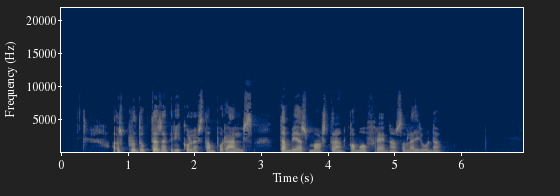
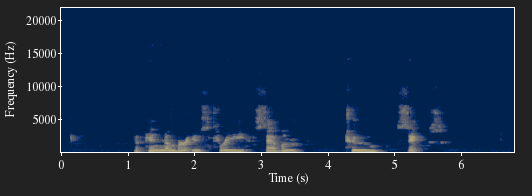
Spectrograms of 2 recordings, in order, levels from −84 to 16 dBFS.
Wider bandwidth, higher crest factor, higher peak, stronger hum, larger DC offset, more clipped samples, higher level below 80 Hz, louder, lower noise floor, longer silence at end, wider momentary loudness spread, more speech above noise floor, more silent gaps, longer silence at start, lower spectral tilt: first, 9.6 kHz vs 7.4 kHz; about the same, 26 dB vs 22 dB; about the same, -4 dBFS vs -2 dBFS; neither; neither; neither; second, -78 dBFS vs -66 dBFS; second, -28 LUFS vs -22 LUFS; about the same, -78 dBFS vs -79 dBFS; about the same, 1.25 s vs 1.15 s; second, 12 LU vs 16 LU; second, 50 dB vs 57 dB; neither; second, 0.5 s vs 1.1 s; second, -4.5 dB/octave vs -6.5 dB/octave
